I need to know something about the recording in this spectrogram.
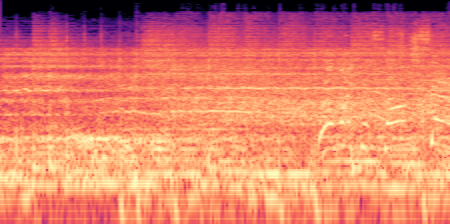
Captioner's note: upbeat music; crowd cheering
